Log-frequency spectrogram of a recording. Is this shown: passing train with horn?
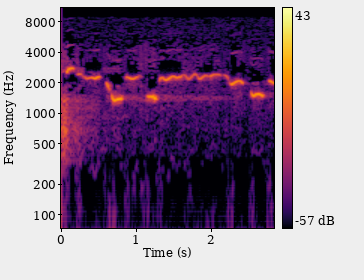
no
